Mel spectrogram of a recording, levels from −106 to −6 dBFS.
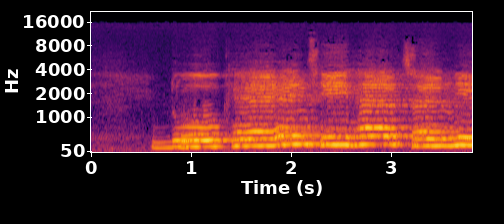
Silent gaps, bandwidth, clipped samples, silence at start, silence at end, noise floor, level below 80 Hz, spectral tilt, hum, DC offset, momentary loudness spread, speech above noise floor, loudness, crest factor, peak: none; 10 kHz; under 0.1%; 0.6 s; 0 s; -56 dBFS; -66 dBFS; -6.5 dB/octave; none; under 0.1%; 6 LU; 32 dB; -25 LUFS; 12 dB; -12 dBFS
